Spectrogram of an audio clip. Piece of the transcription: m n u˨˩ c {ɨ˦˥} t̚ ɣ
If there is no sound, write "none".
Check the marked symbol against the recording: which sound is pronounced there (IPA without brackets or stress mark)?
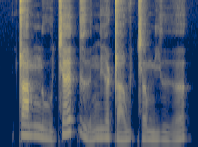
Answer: ɛ˦˥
